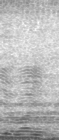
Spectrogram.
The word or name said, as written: yavai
